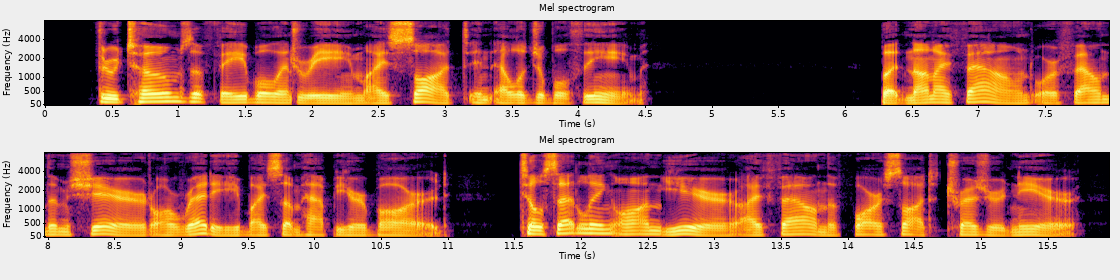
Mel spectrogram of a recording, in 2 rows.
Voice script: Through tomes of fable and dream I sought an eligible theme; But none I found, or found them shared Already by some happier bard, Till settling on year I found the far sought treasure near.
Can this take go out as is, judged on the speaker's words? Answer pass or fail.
pass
